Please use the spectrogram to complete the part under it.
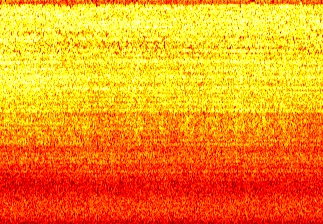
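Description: Continuous steady hiss of air from an inexpensive airbrush fed by an old compressor, broadband and unbroken, fairly faint, with no talking over it.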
